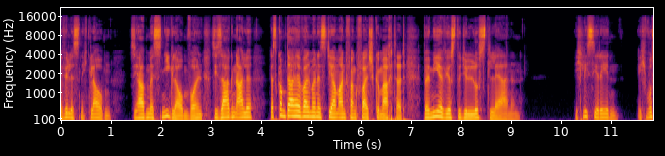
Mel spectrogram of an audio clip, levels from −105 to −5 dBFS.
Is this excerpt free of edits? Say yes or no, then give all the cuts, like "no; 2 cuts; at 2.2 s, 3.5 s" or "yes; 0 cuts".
yes; 0 cuts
